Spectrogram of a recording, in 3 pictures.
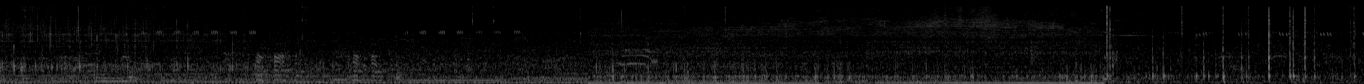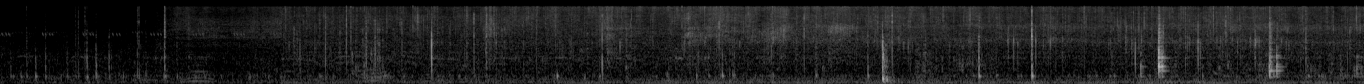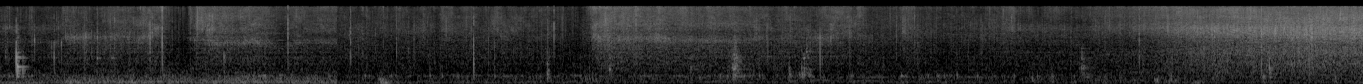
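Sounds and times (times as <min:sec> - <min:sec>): meat sizzling in a frying pan: 0:00.0 - 0:02.6, 0:15.3 - 0:40.9.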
